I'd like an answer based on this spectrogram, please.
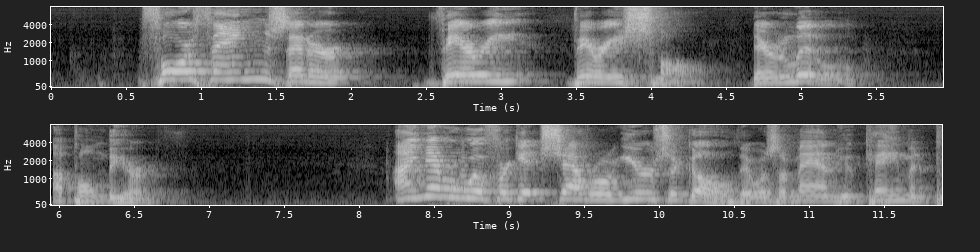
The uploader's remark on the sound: This message was delivered at First Apostolic Church, Sunday, December 26, 2004.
